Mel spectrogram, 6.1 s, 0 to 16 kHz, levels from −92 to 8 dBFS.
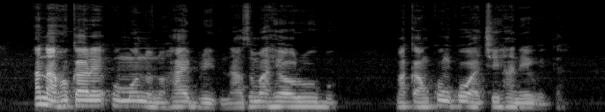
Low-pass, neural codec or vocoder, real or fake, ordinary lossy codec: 14.4 kHz; none; real; none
